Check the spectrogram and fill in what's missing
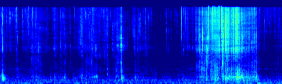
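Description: A metal craft knife is drawn through a large solid ball made of many layers of colored plastic adhesive tape, held in one hand, as the blade scratches and slices into the tape. Soft, dry scratching and small crackles go on at low level, then a louder, bright, hissing tear swells for about a second as the blade cuts deeper before the sound drops back to quiet scraping.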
